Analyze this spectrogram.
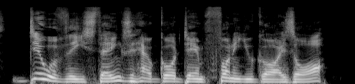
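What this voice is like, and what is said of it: Put-on English accent, Michael Caine-like. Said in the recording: “Say that in an English accent ... That was a little more Michael Caine”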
